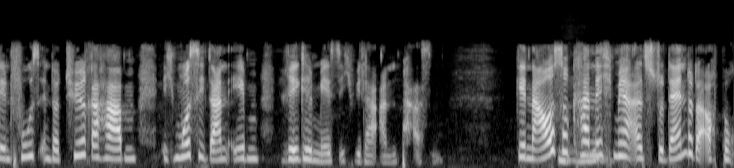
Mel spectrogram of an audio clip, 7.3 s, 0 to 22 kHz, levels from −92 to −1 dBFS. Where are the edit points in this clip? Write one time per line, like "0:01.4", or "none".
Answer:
none

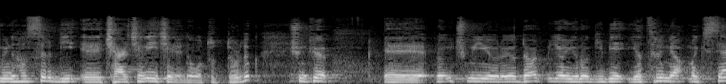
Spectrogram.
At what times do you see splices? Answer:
0:02.9
0:04.4

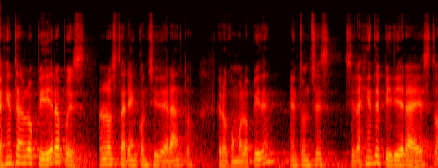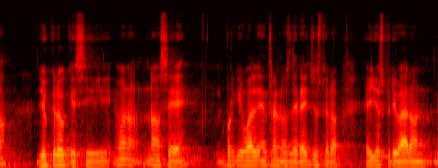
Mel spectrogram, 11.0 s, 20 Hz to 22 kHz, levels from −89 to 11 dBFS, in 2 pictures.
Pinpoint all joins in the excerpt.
0:01.2
0:05.9

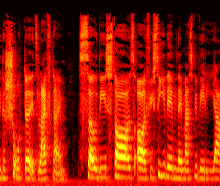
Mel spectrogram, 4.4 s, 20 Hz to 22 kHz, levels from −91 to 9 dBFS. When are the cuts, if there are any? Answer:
none

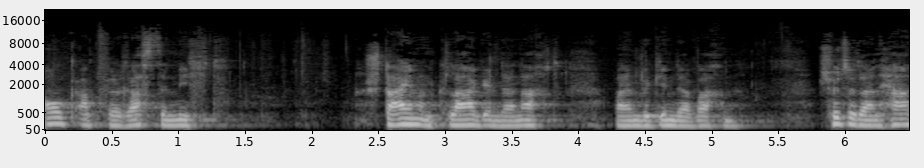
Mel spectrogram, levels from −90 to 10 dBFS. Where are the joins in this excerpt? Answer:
none

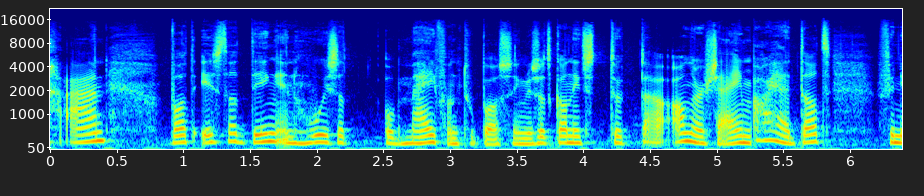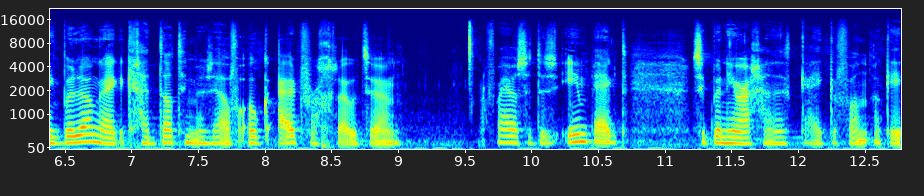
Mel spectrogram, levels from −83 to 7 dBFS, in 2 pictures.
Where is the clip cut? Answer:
0:05.2

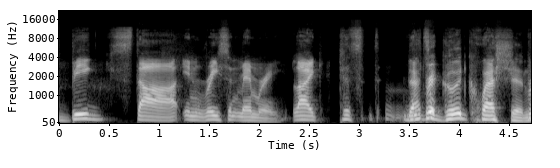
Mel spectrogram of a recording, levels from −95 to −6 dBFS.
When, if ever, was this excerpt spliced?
0:02.7

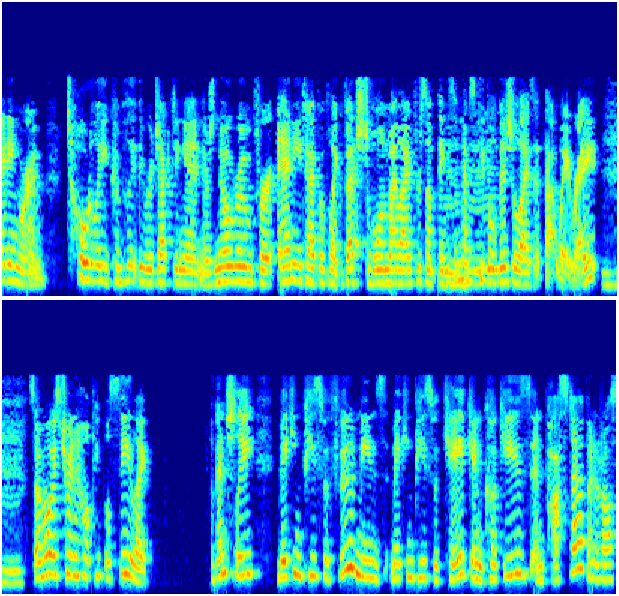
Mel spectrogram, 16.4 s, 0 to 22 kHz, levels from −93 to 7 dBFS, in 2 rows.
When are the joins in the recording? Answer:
none

